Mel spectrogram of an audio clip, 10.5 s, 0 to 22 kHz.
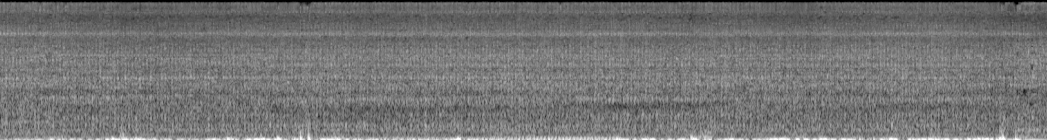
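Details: BMW E91 318d N47 diesel at idle: light, irregular ticking rattle under the clatter; owner asks whether it is timing chain noise, cause unconfirmed.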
